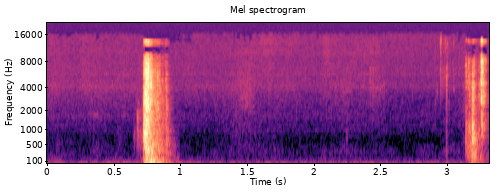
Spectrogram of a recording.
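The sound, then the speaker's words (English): A car door opens and then shuts as someone gets out of the car, two solid thumps about two and a half seconds apart over a faint low rumble, with no one speaking. “I'll come out.”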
